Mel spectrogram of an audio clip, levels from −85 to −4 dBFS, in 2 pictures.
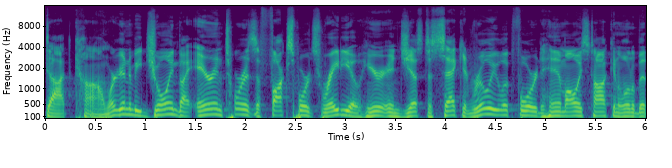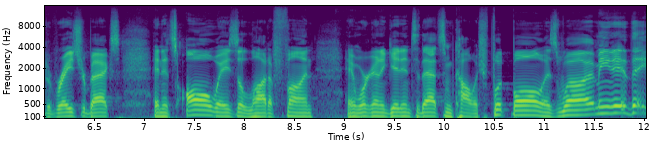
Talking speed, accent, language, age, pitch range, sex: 260 wpm, American, English, 40-59, 115-160 Hz, male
